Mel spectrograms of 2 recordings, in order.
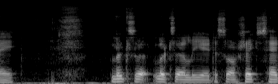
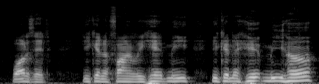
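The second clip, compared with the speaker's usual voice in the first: goading dare; 3 semitones higher, 6 dB louder than usual. Acted. Dom dares his father to finally hit him, taunting.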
